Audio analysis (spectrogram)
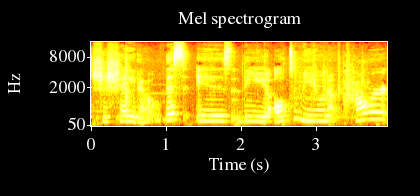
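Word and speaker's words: Shiseido: Oh, shashidito. Oh, you know what? I did actually see a comment recently on my channel. Uh, someone said that it's pronounced shashedo.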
